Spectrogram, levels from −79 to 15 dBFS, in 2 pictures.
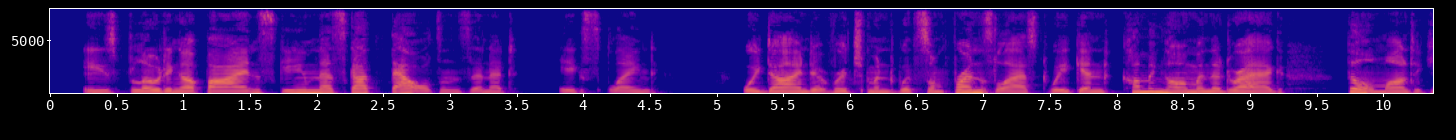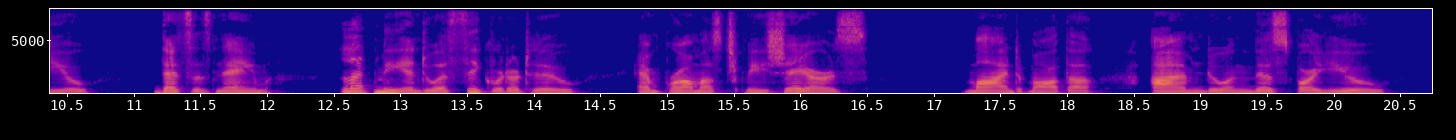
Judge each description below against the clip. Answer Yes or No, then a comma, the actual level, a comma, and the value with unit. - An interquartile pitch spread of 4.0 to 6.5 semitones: Yes, average, 4.3 semitones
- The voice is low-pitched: No, medium, 145 Hz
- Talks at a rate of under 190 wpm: Yes, average, 145 wpm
